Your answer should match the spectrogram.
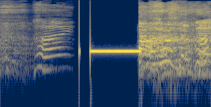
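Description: A single steady electronic beep, about half a second long, with all other sound cut out beneath it, as in a censor bleep laid in by an editor. It is the loudest sound here. It follows a woman's voice rising in pitch, and voices and hall sound return right after it.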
